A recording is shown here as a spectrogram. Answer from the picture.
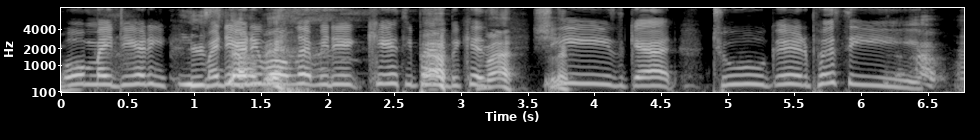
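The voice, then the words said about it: Imitates another person's voice. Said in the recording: “I do a good Bobby D impression. ... that is the best Bob Dylan I have ever heard.”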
